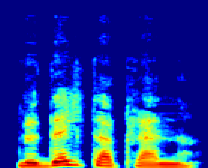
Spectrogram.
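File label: "le deltaplane", French; deportes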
